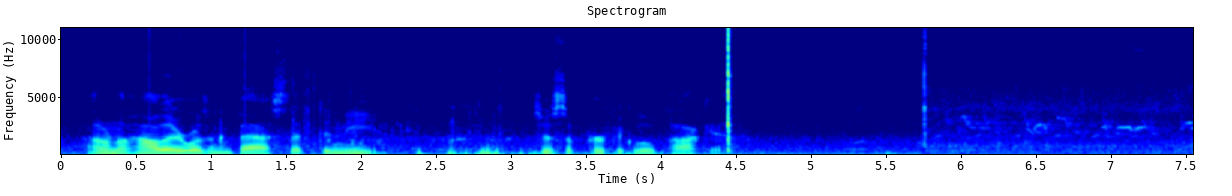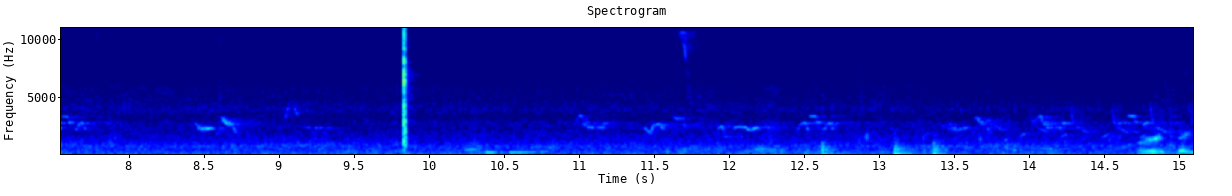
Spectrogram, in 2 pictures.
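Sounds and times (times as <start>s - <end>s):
faint outdoor background: 0.0s - 15.0s
birds chirping: 5.8s - 15.0s.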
